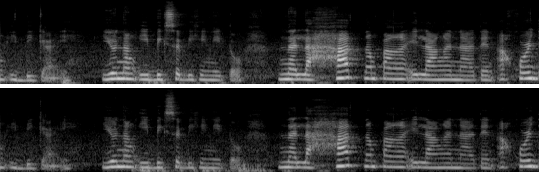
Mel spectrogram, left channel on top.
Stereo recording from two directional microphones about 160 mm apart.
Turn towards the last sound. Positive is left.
turn(degrees=10)  # may be behind; listen again after turning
